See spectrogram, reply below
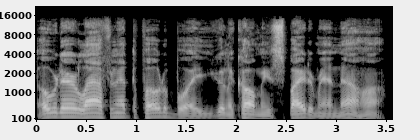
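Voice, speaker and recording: A man's voice: mid-range voice, expressive, brisk, darkish tone, dry recording. A man hosting a podcast, telling a rambling story in casual chat, interrupting himself and laughing often. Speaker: podcast host.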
